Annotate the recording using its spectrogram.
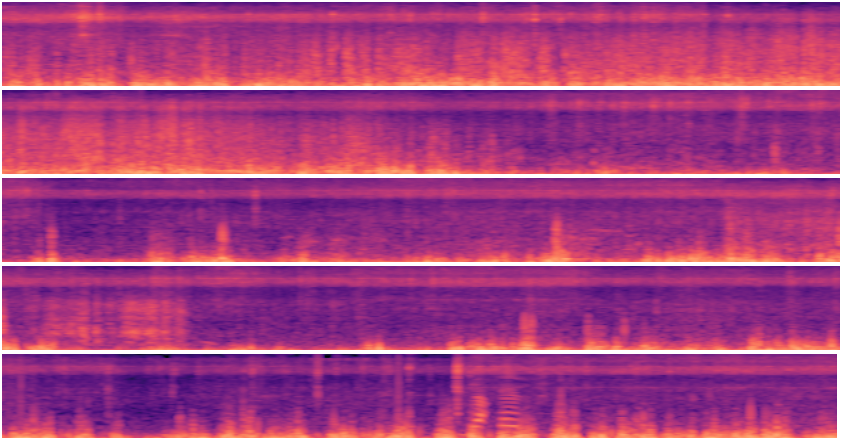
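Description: A bicycle rattles and bumps over a dirt trail.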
